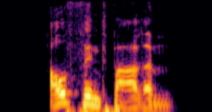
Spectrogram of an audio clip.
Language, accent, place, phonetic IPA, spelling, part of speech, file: German, Germany, Berlin, [ˈaʊ̯ffɪntbaːʁəm], auffindbarem, adjective, De-auffindbarem.ogg
- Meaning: strong dative masculine/neuter singular of auffindbar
